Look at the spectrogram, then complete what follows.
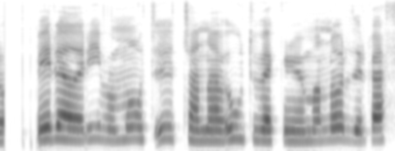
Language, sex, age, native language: Icelandic, male, 12, Icelandic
